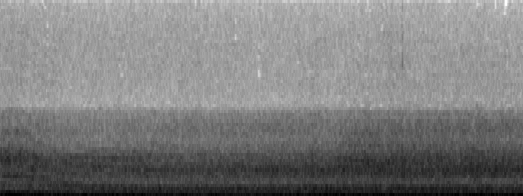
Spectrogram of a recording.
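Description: Waves crash and wash up onto a beach.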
